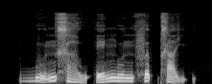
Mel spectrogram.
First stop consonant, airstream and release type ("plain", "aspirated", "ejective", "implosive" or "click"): implosive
